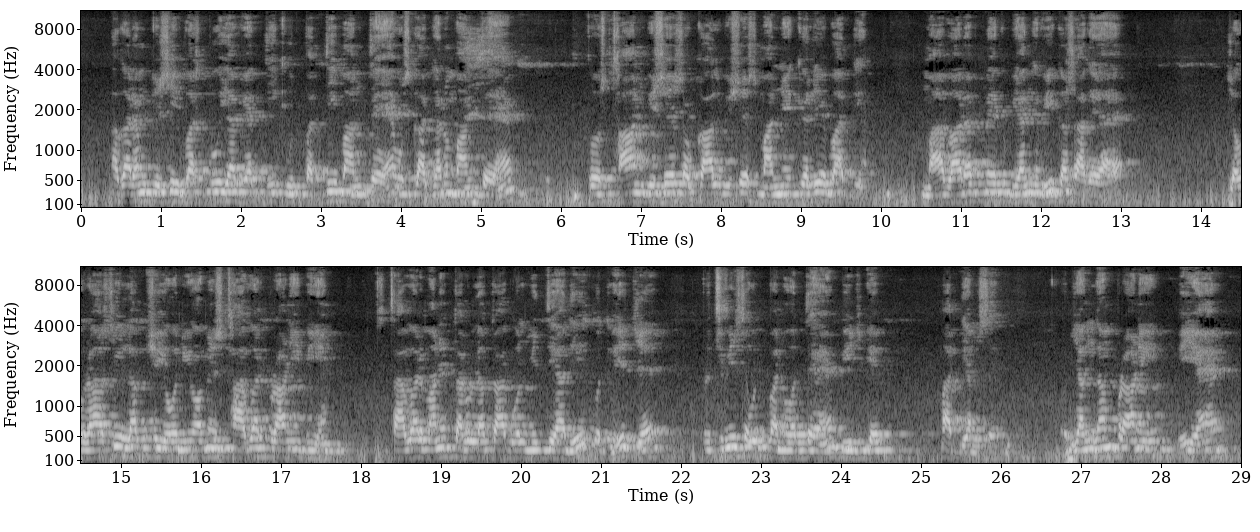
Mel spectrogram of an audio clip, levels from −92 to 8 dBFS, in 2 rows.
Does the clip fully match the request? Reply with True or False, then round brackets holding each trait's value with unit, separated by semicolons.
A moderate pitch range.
False (1.8 semitones)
